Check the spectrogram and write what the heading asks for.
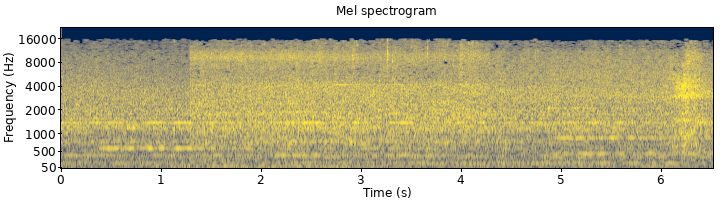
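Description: Slow background music with held notes, over a steady hiss of noise.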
